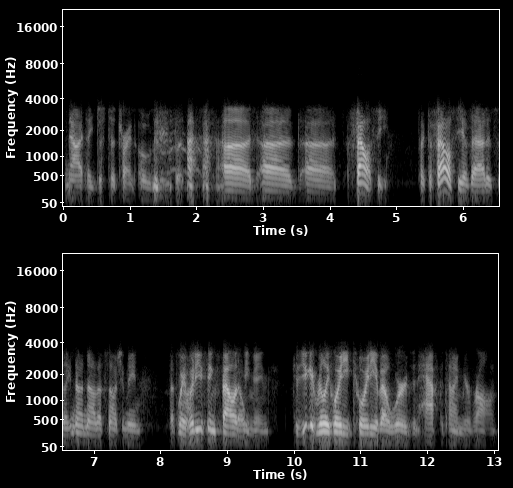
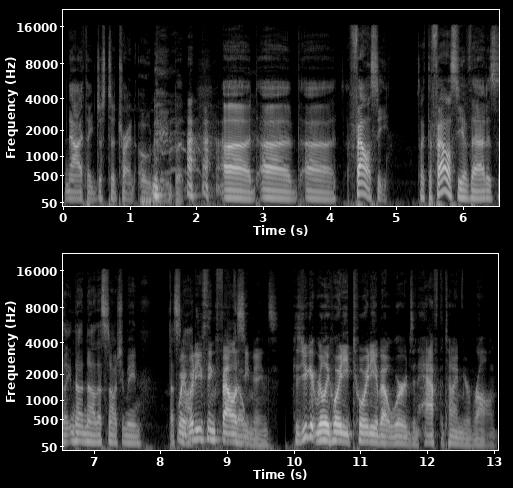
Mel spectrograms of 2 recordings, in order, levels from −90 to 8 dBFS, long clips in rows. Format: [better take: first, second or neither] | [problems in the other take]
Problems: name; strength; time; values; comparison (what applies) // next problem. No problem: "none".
second | phone-call audio; nothing above 3.5 kHz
